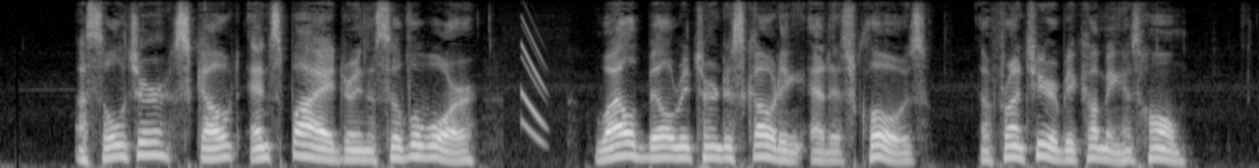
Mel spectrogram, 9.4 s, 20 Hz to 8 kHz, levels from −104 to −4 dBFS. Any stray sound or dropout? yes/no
yes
